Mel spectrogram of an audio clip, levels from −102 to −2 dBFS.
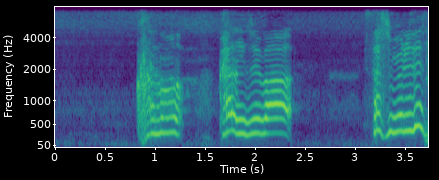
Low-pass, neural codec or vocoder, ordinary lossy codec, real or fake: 7.2 kHz; codec, 16 kHz, 16 kbps, FunCodec, trained on Chinese and English, 50 frames a second; none; fake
